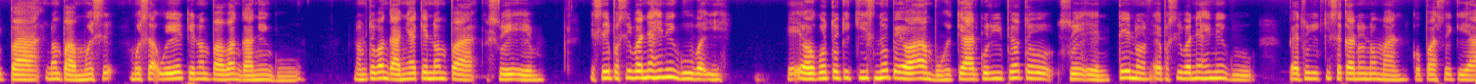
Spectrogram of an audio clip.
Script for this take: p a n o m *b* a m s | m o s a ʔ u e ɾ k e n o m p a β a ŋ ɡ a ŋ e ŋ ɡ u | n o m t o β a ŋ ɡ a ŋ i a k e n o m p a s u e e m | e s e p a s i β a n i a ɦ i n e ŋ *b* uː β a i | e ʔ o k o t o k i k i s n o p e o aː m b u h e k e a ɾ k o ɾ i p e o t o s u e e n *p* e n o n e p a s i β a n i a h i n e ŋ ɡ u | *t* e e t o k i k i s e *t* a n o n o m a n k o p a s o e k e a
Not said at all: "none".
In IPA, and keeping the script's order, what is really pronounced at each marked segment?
p, ɡ, t, p, k

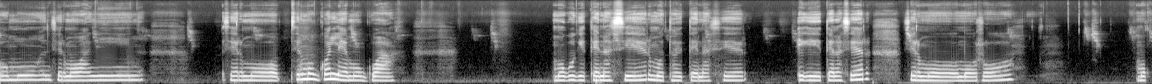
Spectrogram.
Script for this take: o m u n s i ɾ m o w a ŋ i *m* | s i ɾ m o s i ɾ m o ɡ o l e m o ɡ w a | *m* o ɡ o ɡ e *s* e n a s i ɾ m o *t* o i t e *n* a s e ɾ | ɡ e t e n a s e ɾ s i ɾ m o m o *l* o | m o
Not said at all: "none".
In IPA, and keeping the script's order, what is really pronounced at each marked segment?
ŋ, m, t, t, n, ɾ

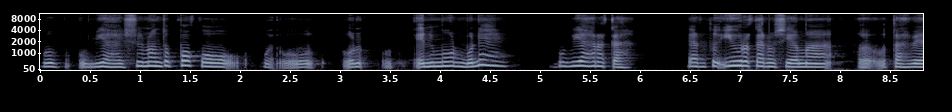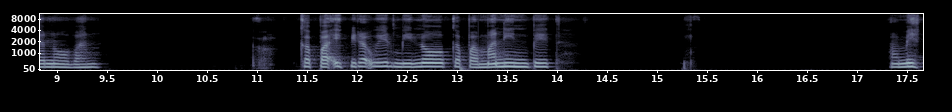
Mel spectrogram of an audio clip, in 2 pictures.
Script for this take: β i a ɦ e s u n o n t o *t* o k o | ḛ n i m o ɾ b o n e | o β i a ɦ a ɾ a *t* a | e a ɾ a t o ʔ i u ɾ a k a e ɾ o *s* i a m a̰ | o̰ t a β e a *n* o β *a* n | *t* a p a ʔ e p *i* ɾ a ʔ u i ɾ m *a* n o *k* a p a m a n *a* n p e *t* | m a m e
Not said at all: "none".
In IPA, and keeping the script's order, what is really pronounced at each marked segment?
p, k, s, n, a, k, i, i, k, i, t

